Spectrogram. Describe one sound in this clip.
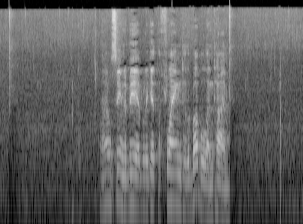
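Water bubbles and boils steadily in a pot.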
